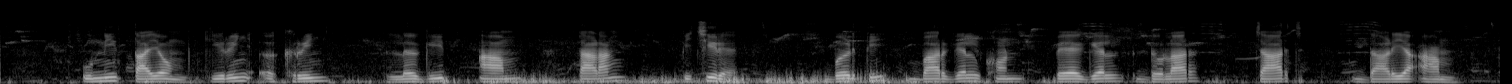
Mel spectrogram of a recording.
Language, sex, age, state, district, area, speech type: Santali, male, 18-30, West Bengal, Malda, rural, read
